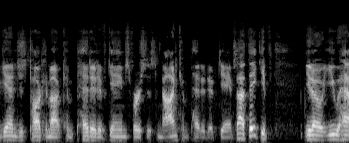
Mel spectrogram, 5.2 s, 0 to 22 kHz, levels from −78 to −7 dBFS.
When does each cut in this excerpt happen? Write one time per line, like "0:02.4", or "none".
none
